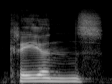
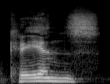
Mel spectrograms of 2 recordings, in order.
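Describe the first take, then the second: No difference in how they are said.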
